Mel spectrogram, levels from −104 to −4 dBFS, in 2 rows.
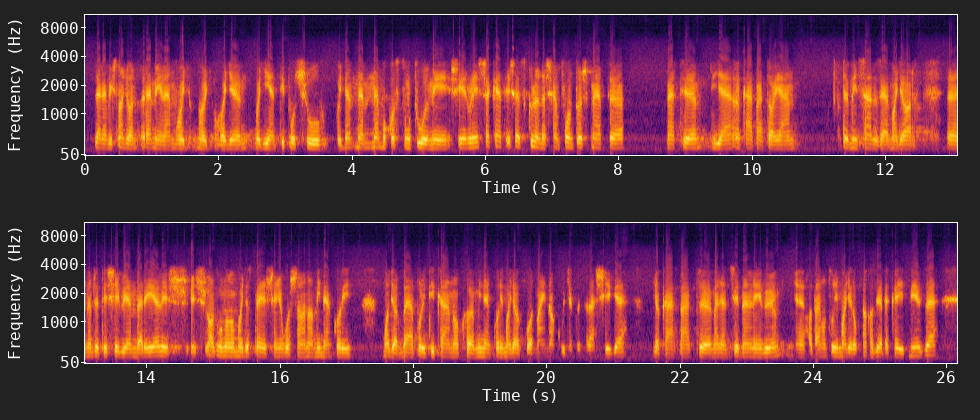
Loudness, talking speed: -18 LUFS, 145 wpm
